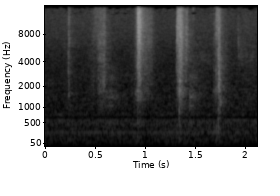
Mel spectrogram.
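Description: A deck of tarot cards being shuffled by hand: about five short, quiet card flicks, the loudest about a second in.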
